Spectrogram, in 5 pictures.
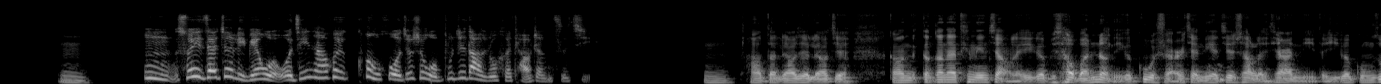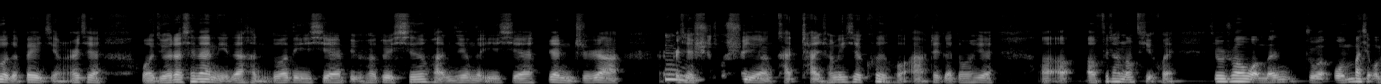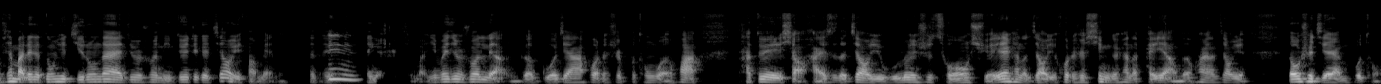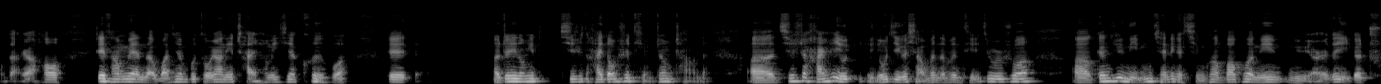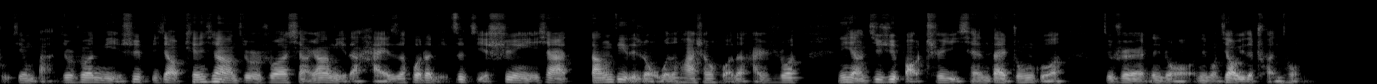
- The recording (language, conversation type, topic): Chinese, advice, 我该如何调整期待，并在新环境中重建日常生活？
- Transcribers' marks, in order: teeth sucking; other background noise; laughing while speaking: "比较完整的"; teeth sucking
